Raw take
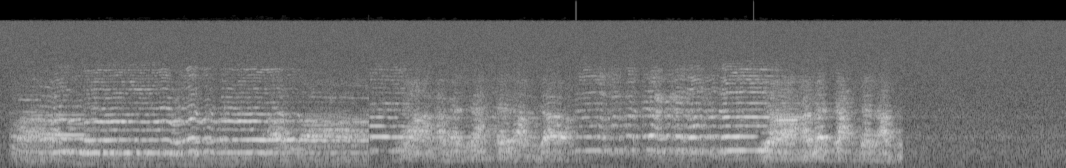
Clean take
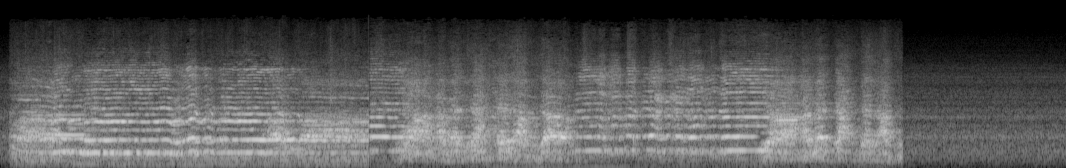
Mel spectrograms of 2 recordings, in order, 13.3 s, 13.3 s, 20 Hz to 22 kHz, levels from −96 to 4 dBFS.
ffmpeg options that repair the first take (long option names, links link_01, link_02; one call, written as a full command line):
ffmpeg -i in.wav -af "adeclick=threshold=4,afwtdn=0.022,asetnsamples=nb_out_samples=441:pad=0,asendcmd='8.03 volume volume -3dB',volume=0dB" out.wav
